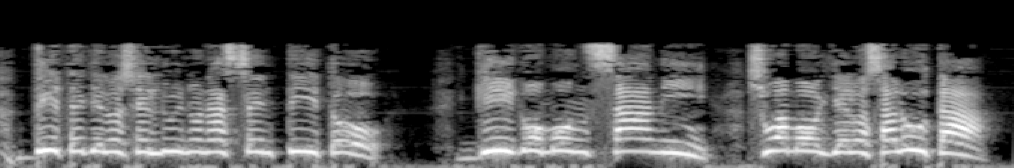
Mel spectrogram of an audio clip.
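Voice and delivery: high, drawn-out loud call; woman shouting out. A narrator's reading. Wife asking prisoners to pass her greeting on, shouting. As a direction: holler it slowly towards the cells. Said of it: "gridò la stessa voce".

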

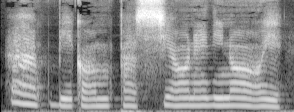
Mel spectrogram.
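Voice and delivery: slow, high pleading wail; whining fox. A narrator's reading. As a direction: beg for pity, dragging every word. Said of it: "con voce di piagnisteo". (piagnisteo lento e supplichevole)

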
